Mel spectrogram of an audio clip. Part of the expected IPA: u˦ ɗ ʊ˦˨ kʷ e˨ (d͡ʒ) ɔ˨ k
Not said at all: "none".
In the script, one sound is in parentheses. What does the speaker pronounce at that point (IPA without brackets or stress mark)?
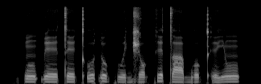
d͡ʒ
